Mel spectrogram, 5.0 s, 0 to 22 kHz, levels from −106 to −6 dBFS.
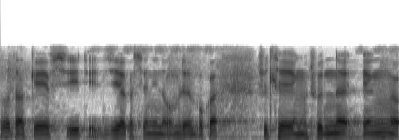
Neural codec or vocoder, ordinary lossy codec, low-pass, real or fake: none; none; 5.4 kHz; real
